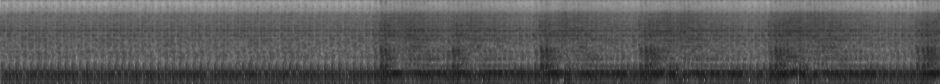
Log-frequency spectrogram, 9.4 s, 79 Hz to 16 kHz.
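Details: KTM Duke 390 V2 single after new intake and exhaust camshafts and two rocker arms; the earlier clatter came from gasket maker blocking head oil passages. Blips rise and fall cleanly with only a faint, normal valve tick.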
